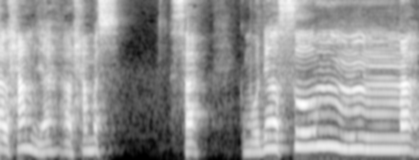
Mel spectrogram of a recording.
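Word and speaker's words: ثُمَّ: Kemudian summa baca gunnah ya, ditahan 2 sampai 3 harokat.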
